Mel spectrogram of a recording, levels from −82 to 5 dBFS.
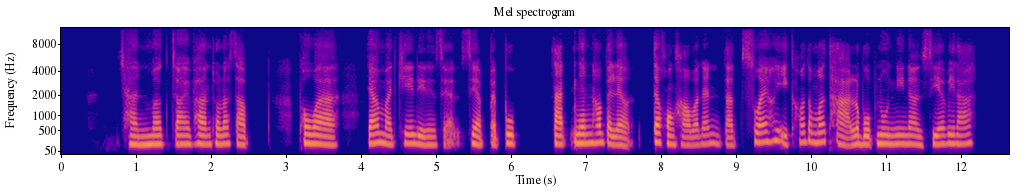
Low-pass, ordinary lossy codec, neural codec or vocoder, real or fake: none; none; codec, 24 kHz, 0.9 kbps, DualCodec; fake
